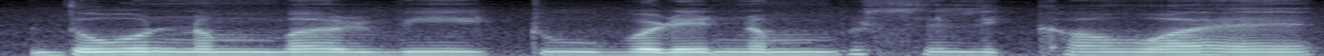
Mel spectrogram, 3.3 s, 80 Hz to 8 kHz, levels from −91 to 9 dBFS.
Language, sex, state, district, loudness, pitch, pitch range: Hindi, female, Maharashtra, Mumbai Suburban, -16 LUFS, 155 Hz, 150-155 Hz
